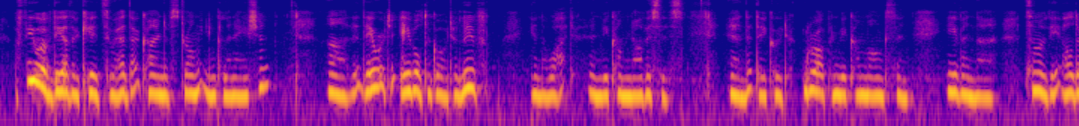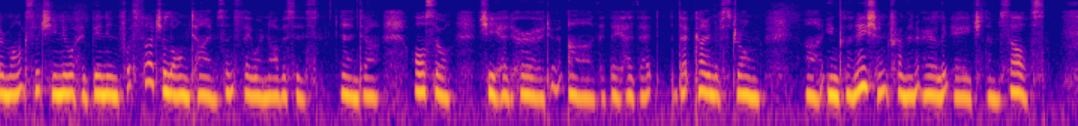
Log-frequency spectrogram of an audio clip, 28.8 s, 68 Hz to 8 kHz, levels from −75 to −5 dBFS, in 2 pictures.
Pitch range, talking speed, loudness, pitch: 210-240 Hz, 175 wpm, -23 LUFS, 220 Hz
